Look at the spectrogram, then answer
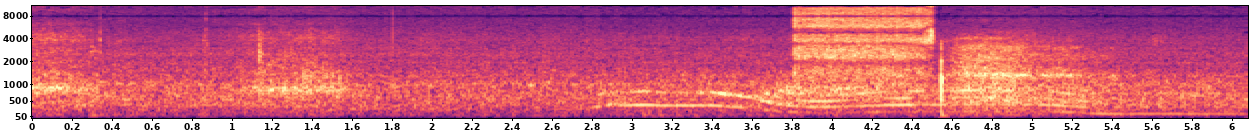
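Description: Pet cat meows in a drawn-out, wavering cry near the middle of the clip, fairly faint over a low background hum, followed by a brief steady tone.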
